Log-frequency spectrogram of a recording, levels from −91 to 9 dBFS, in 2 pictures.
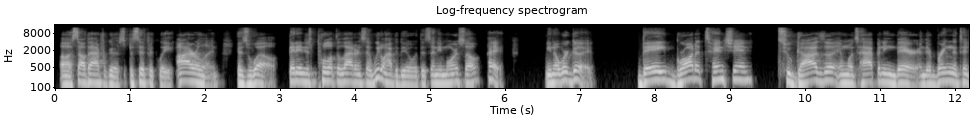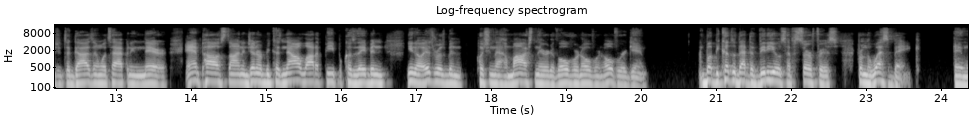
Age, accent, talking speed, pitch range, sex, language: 20-39, American, 220 wpm, 135-165 Hz, male, English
